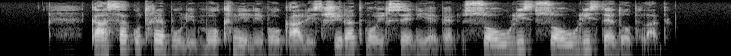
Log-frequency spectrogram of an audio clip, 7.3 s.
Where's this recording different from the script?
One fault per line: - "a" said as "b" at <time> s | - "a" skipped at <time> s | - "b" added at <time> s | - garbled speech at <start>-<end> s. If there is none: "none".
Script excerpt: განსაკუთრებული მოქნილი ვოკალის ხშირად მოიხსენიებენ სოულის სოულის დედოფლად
none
